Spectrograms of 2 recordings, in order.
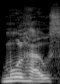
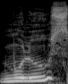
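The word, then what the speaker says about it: Mulhouse: and from there you go on trips like M house or it's pronounced Mulo by the way I was pulled up on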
